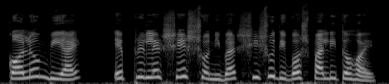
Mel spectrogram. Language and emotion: Bengali, neutral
